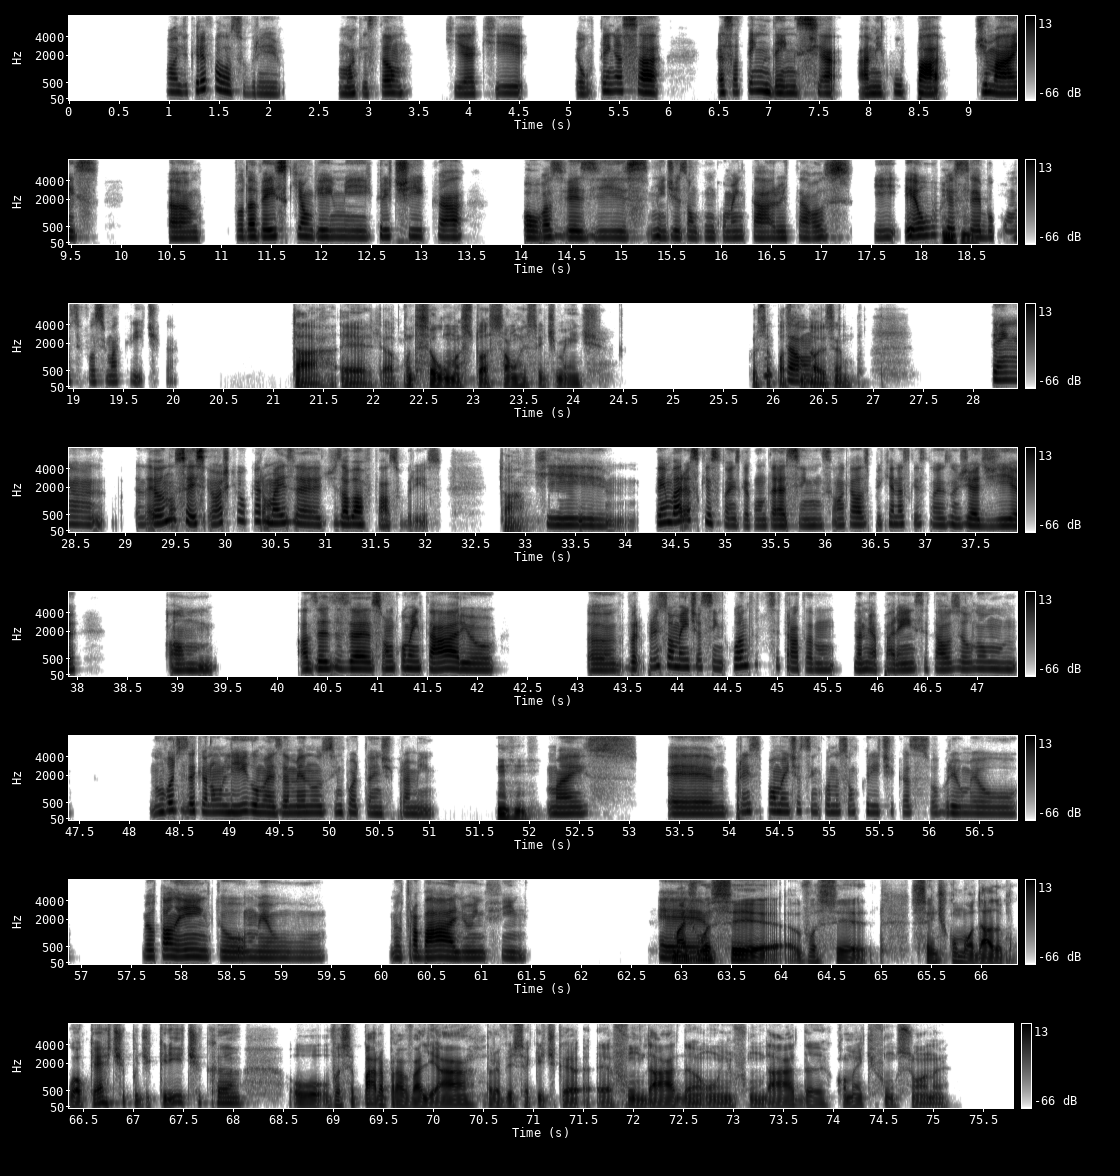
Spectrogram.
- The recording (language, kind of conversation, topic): Portuguese, advice, Como posso parar de me culpar demais quando recebo críticas?
- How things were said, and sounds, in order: none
